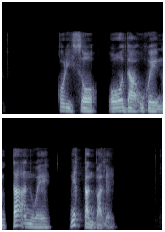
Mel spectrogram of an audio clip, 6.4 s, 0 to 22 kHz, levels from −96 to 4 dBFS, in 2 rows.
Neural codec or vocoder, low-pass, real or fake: autoencoder, 48 kHz, 128 numbers a frame, DAC-VAE, trained on Japanese speech; 7.2 kHz; fake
